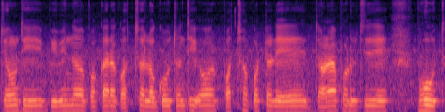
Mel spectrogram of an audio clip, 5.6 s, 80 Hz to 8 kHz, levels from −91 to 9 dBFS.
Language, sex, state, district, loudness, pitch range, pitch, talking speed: Odia, male, Odisha, Khordha, -19 LUFS, 130-135 Hz, 135 Hz, 140 wpm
